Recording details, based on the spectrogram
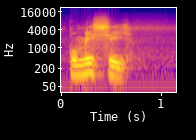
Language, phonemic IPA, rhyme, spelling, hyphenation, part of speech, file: Dutch, /ˌkɔˈmɪ.si/, -ɪsi, commissie, com‧mis‧sie, noun, Nl-commissie.ogg
- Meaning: commission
